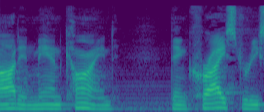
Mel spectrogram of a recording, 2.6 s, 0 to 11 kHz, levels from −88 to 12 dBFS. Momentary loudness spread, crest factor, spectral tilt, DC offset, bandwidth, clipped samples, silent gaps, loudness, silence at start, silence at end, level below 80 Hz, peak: 11 LU; 20 dB; -5 dB/octave; under 0.1%; 9.4 kHz; under 0.1%; none; -28 LUFS; 0 s; 0 s; -66 dBFS; -8 dBFS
